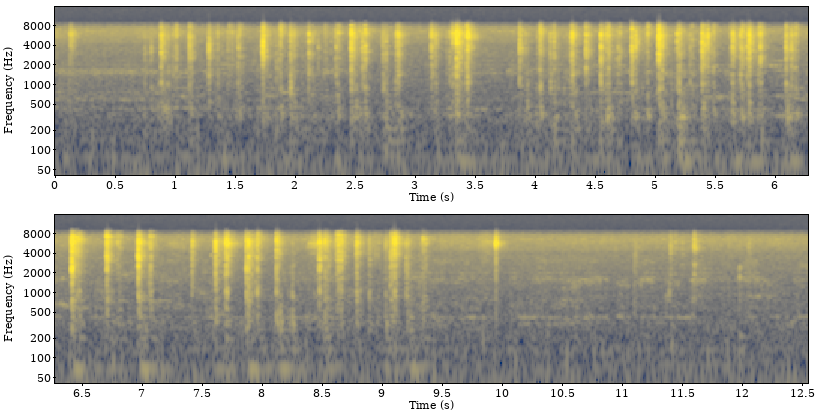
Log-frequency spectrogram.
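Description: Typing on a computer keyboard: a quick, irregular run of key clicks starting about a second in and stopping about ten seconds in.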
